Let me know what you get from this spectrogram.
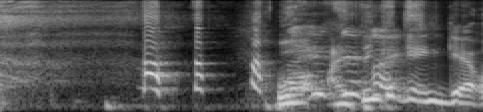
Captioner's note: laughs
